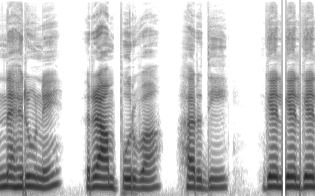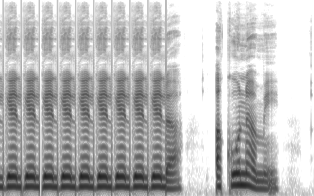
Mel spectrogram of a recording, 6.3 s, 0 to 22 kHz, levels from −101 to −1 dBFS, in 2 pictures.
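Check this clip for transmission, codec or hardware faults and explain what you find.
One hardware fault is audible, a CD stuck on one turn. From 2.83 s to 4.82 s the speech locks into a fast, even stutter: a single slice of about 0.18 s plays eleven times in a row, each pass cut off by a brief mute before it starts again. A scratch is knocking the laser back one track at the same point on every rotation, so the player keeps rereading the same short stretch of audio.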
